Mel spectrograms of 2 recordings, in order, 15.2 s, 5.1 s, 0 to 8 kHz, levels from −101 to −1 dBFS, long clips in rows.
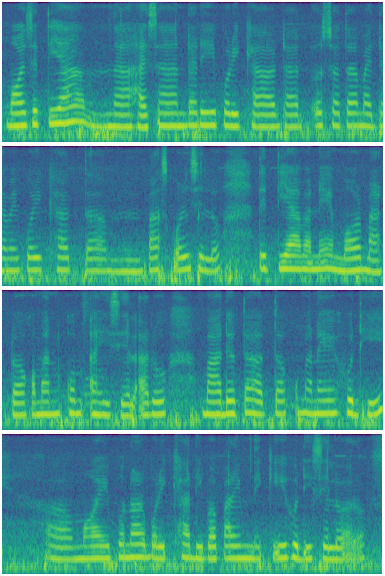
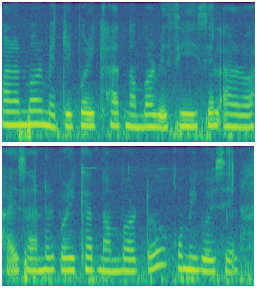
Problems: none marked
